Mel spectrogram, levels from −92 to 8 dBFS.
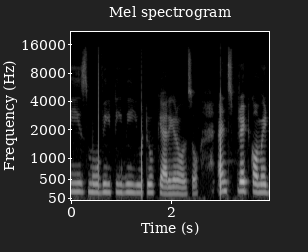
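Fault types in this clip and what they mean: Loud pop: Three sharp single pops, about 25 dB above the speech, at 0.55, 1.42 and 2.99 s, each around 20 ms long, with the speech carrying on underneath. The likely cause is a sudden voltage pulse, such as static or a switch glitch.
DAB burbling: A brief patch of short noise blips from 0.96 to 1.01 s, each confined to a single frequency band, over the speech. Weak reception let a small fraction of bit errors, about 0.1%, slip past error correction, corrupting samples across six frames.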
